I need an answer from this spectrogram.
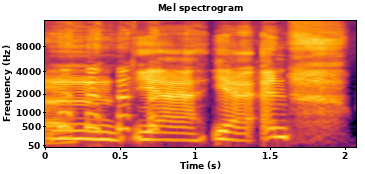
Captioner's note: chuckling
